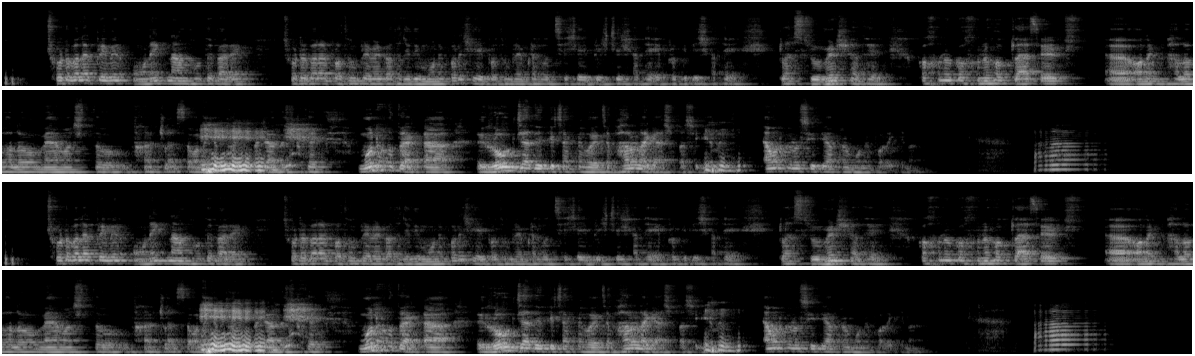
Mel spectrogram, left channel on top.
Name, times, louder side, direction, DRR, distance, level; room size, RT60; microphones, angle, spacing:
voice 1, 0.4-2.5 2.8-10.8 11.0-19.1 19.5-21.1, left 1 dB, 10° right, 0 dB, 4.1 m, -30 dB
voice 2, 13.9-15.1 18.9-19.3 21.8-21.9 22.3-23.0, equal, 40° right, 7 dB, 0.8 m, -21 dB
23.5 x 9.7 x 2.9 m, 0.38 s
head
